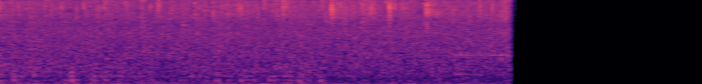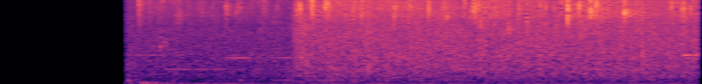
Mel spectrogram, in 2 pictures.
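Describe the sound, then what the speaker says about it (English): Steady heavy rain with a possible low thunder rumble from a short film's storm effects, running continuously apart from a brief silent gap before growing louder and brighter. "Thunder, lightning, rain."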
